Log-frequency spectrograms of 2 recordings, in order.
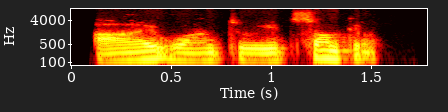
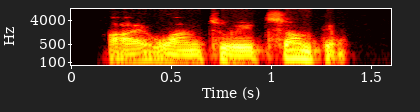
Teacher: Si pones el énfasis en inglés en something, es como si lo dudaras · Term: énfasis al final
